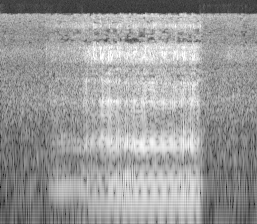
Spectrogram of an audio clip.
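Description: A single loud, rough, buzzing snore with a tonal, honking quality from a flat-faced dog, typical of noisy breathing through a narrowed airway.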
